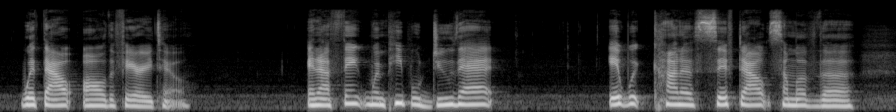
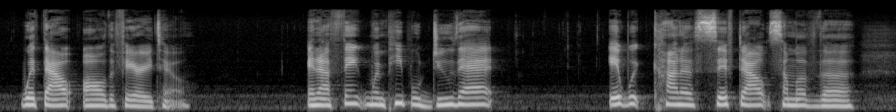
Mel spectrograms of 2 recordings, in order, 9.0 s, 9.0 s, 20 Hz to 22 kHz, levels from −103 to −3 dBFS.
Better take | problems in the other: second | muffled; slightly; fading above 3.5 kHz

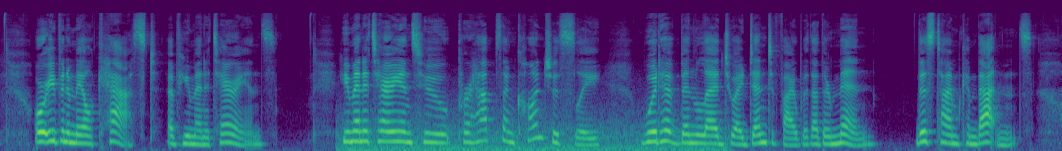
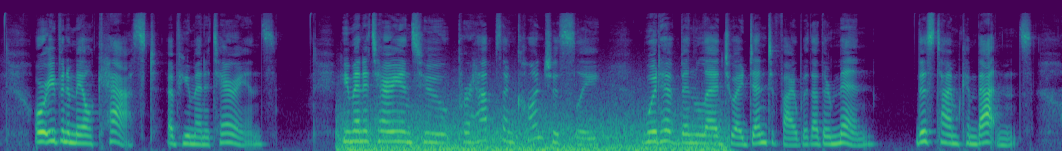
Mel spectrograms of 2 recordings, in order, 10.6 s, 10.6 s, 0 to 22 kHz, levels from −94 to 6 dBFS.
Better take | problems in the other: first | wind noise on the microphone; heavy; from 3.5 to 7.5 s; 10 dB below the speech; occasional gusts in the first

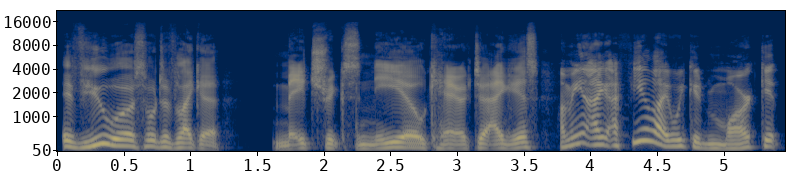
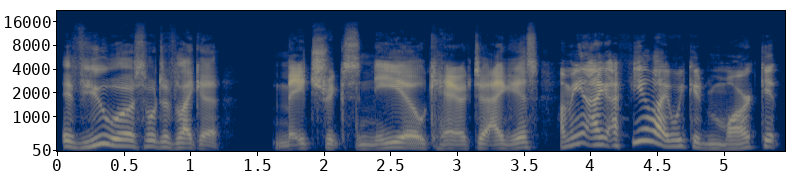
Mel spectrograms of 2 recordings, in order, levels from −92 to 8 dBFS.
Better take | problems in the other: first | thin; somewhat; fading below 900 Hz

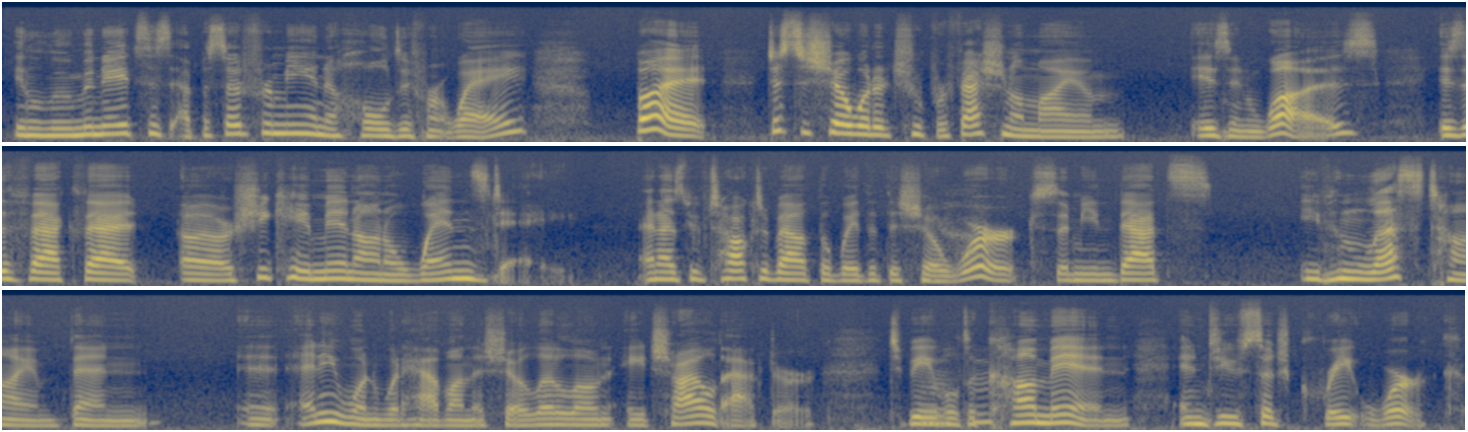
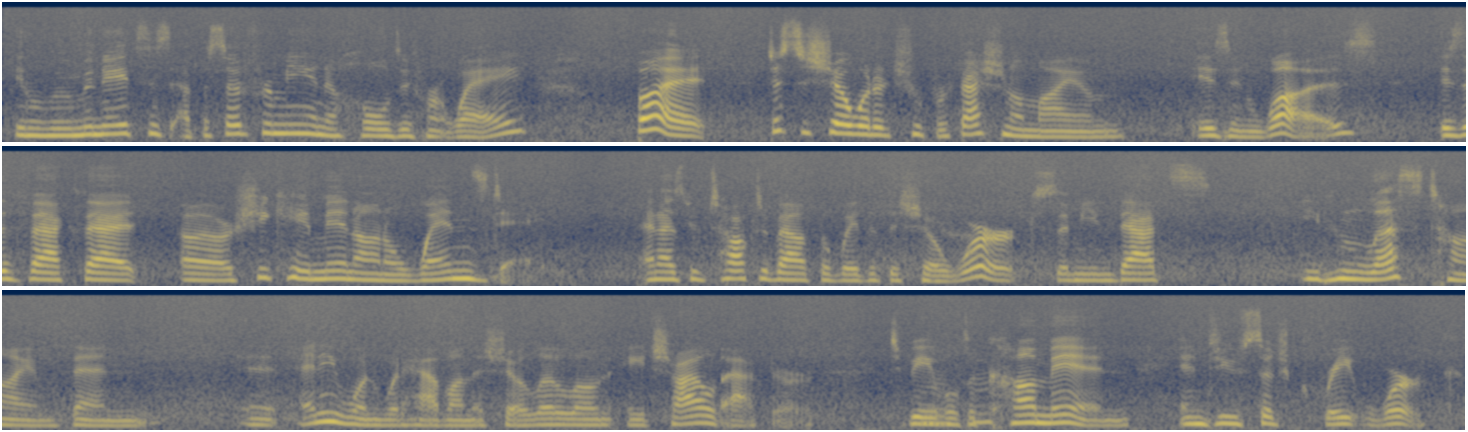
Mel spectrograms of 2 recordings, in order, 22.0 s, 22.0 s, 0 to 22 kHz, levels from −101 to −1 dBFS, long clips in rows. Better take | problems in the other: first | hiss; loud; throughout; 8 dB below the speech; faint in the first

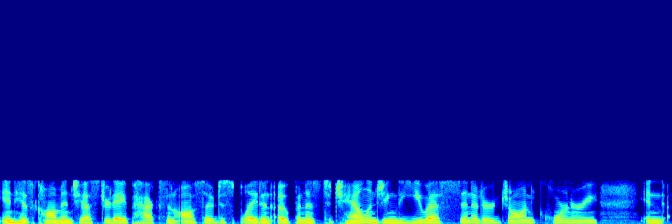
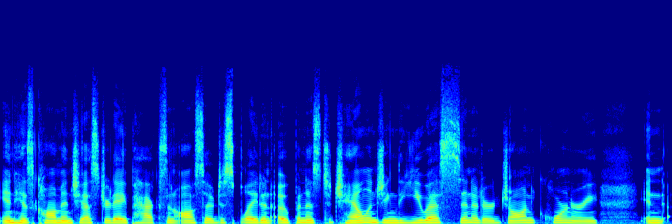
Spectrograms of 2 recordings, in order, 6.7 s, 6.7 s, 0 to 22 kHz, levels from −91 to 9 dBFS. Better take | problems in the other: second | garbled, watery; badly; nothing above 4 kHz

